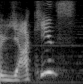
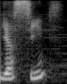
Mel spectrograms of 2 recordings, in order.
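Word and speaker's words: Jacinthe: Oh, the J is pronounced as Ya. So, Yakinth French language makes no sense since so Yakinth there says Yak has unleashed her furies unlike everything.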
